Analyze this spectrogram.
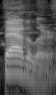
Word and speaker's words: Battler: get out of there battler is made up of the characters for fight in person and it's pronounced battler so he is a fight person he's literally battler as in fight person it's crazy enough that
